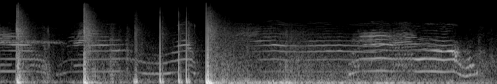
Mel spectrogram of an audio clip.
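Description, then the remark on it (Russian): Kittens meow repeatedly, high-pitched, punctuated by a quick series of sharp firework-like pops in the first two seconds, then a long drawn-out meow that bends downward at the end; presented as a fireworks display of kittens in Irkutsk on City Day. “Фейерверк в городе Иркутск на день города котятами.”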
